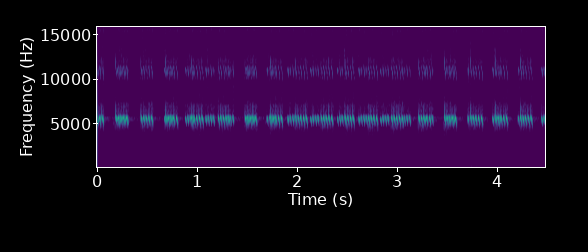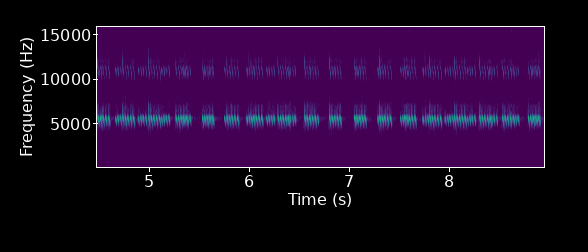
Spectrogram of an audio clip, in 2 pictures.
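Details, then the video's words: Two crickets chirping steadily: rapid, high-pitched pulsed chirps around five kilohertz with a fainter upper overtone, repeating several times per second in short bursts with brief gaps, on a silent background. "Two Crickets Chirp Sounds"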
